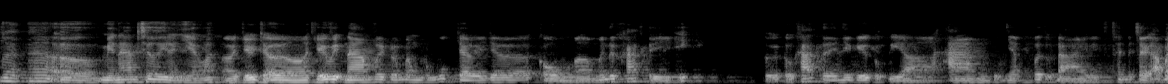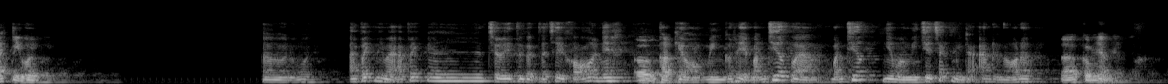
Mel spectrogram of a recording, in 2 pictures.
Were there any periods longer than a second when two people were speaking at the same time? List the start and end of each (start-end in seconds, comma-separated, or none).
none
